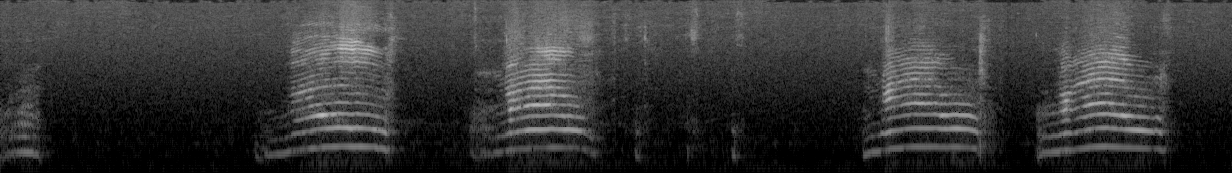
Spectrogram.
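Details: Meowing cat heard in a quiet room, sounds meant to stir up dogs: four long, arched, harmonic meows in two pairs, about fourteen per minute, with faint clicks between them.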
